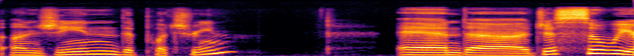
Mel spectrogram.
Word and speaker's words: Angine de Poitrine: And then, uh, de. Just a short, like, duh sound. Duh. And finally, poitrine. So you say pwah, rhyming with spa but with a red sound, and then trine at the end. Poitrine.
